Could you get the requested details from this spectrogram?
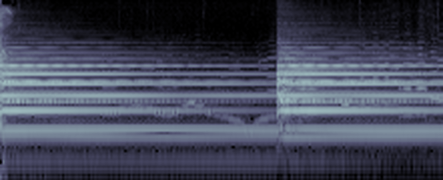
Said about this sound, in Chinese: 当当当，钟声敲了九下。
